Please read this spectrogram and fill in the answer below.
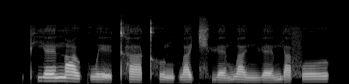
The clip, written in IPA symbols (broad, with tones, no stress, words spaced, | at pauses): pʰjɛ˥n̪ɑ˥˩ʊ̯kwḛ˨˩ɪ̯kʰä˧˥ kʰʊ̰˨˩ŋpwa˦ɪ̯ t͡ɕʰɥɛ˧˥mwa˧ɪ̯ n̪ɥɛ˧˥mjä˧fo˥ʊ̯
